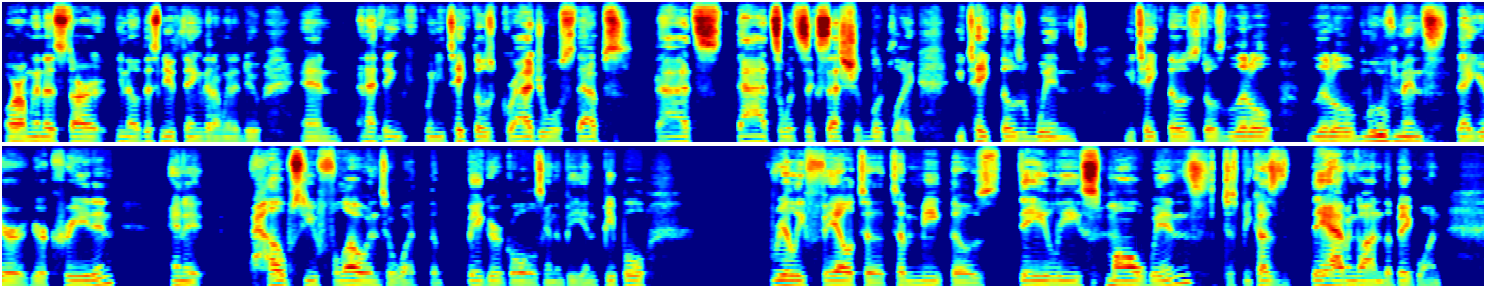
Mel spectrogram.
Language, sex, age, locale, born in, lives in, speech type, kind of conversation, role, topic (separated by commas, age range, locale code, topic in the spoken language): English, male, 25-29, en-US, United States, United States, conversation, unstructured, none, How do you pursue big goals while protecting your daily well-being?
